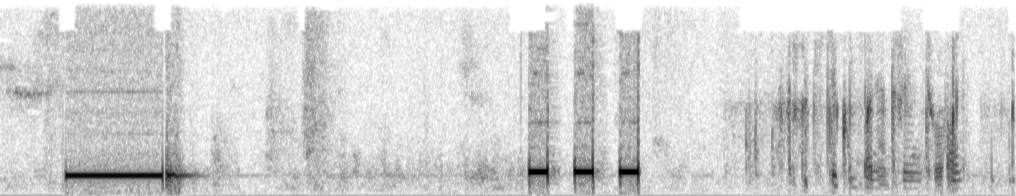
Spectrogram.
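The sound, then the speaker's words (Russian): A steady beep, then three quick evenly spaced touch-tone keypad presses dialing a company employee's internal extension in tone mode, followed by a caller from the company Rostender starting to talk over a phone line. “Для связи с сотрудником компании введите его внутренний номер в тональном режиме.”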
